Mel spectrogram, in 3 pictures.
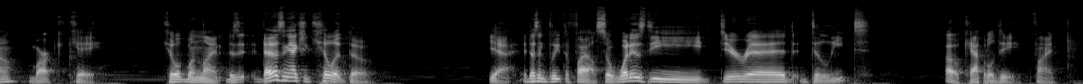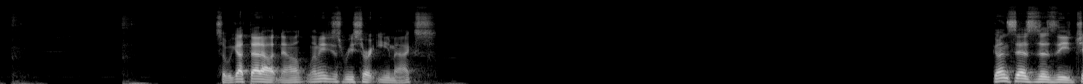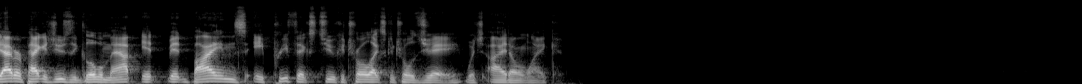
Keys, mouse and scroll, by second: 0.4 m, 0.7 k, 3.8 g, 6.2 Up, 7.0-10.7 typing, 9.7 ctrl+g, 10.9 Return, 11.9 l, 12.1 Return, 12.7 q, 13.8 ctrl+g, 15.2 e, 16.1 ctrl+g, 16.5 e.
